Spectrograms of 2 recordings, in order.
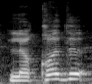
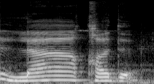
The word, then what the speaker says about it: لقد: زبر دال، قد، لقد۔ اکثر لوگ اس لفظ کو پڑھتے ہیں لاقد، ٹھیک ہے۔ ل اور لا ان دونوں کے مابین ایک بڑی غلطی بنتی ہے اگر ہم پڑی زبر کو الف مدہ میں بدلیں تو یاد رکھنا ان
